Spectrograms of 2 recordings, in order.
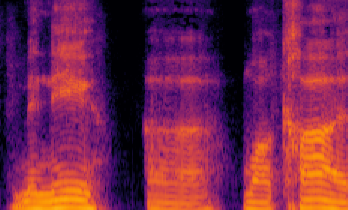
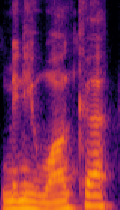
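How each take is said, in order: First: The name is said with its native pronunciation. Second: The name is said with an anglicized pronunciation. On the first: "is the proper way to say it" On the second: "the way most people know it"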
